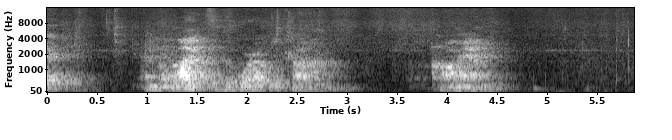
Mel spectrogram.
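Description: An elderly man speaks calmly and clearly, close to a microphone.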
